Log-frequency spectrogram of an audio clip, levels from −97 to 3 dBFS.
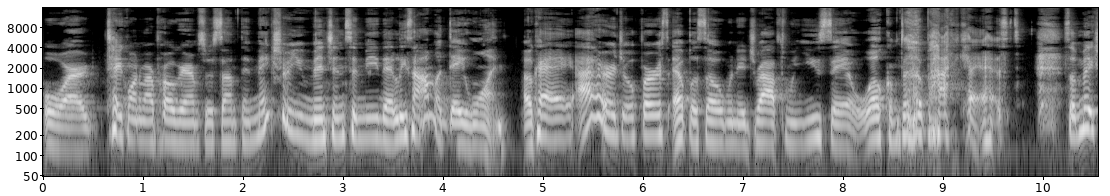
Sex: female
